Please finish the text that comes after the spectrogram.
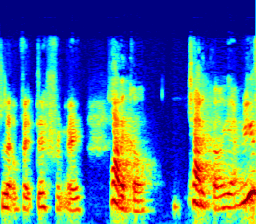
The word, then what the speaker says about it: Charco: Because I know that it's pronounced a little bit differently. Charco, yeah.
